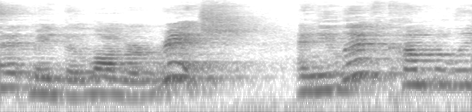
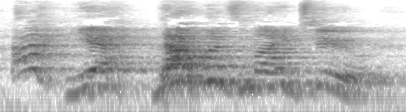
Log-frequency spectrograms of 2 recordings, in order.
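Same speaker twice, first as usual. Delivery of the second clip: greedy smug claim; 2 semitones higher, 8 dB louder than usual. Acted. Greedy logger claims more.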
